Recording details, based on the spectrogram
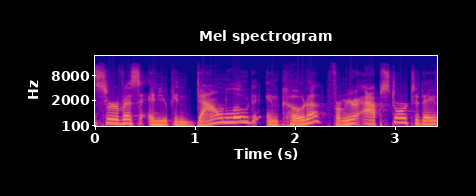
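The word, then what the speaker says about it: nkoda: is brought to you by encoder by the way that's spelled NK Oda this app is like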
